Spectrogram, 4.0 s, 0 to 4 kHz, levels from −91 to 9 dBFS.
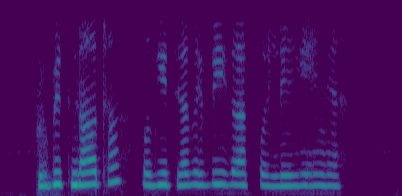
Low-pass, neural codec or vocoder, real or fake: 3.6 kHz; codec, 16 kHz in and 24 kHz out, 0.6 kbps, FocalCodec, streaming, 2048 codes; fake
